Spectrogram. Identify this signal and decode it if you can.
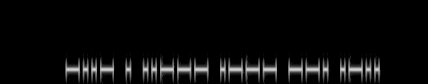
Morse code, heard as a keyed tone, about 28 wpm, 700 Hz. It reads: XE2JGL
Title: DXCC-100 Call Signs - 6 Characters - Repeated 3x - 28wpm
